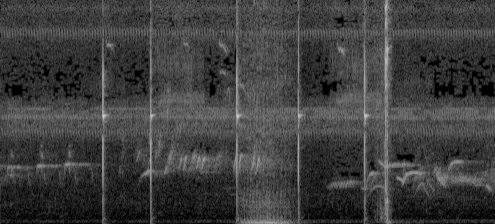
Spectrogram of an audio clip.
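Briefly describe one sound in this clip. A hammer taps on metal several times.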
